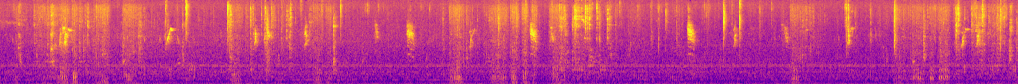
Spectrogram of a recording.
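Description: Small birds at a wooden feeder tray: irregular wing flutters and light taps as they land, shuffle and peck at the food, with a few short high chirps.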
